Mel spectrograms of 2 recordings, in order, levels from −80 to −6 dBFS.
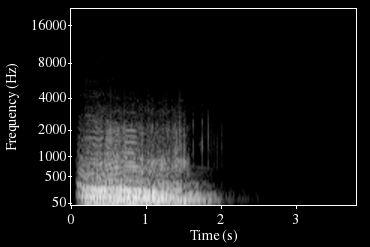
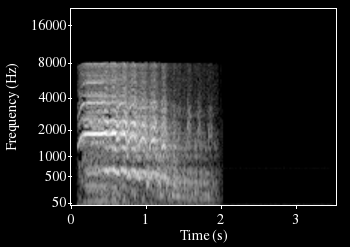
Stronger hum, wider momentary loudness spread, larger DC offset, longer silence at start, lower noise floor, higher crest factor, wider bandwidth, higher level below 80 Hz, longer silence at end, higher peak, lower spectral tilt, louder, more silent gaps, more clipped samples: neither; about the same, 15 LU vs 15 LU; neither; about the same, 0.1 s vs 0.1 s; first, -87 dBFS vs -75 dBFS; about the same, 16 dB vs 16 dB; second, 3.7 kHz vs 8.4 kHz; first, -32 dBFS vs -56 dBFS; first, 1.9 s vs 1.75 s; second, -8 dBFS vs -2 dBFS; first, -11.5 dB/octave vs 0 dB/octave; second, -22 LUFS vs -11 LUFS; neither; neither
